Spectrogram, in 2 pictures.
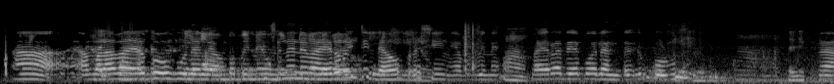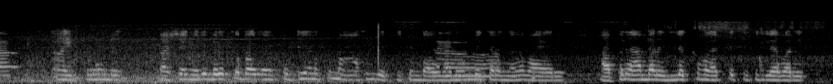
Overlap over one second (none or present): present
